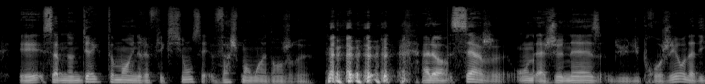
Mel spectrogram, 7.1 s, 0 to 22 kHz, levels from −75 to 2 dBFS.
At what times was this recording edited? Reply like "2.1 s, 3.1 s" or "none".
3.3 s, 5.3 s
